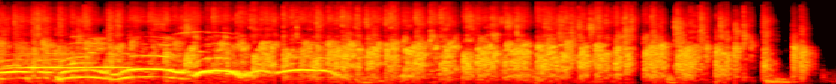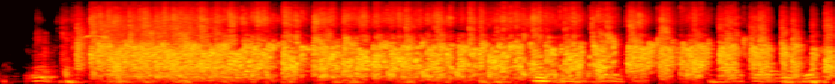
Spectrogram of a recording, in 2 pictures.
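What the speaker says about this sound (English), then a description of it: "Can I have a massive round of applause for Brian?" Audience at an Edinburgh comedy show clapping and cheering after the MC calls for applause, a dense, sustained burst that dips briefly mid-way before swelling again, with some whooping and voices mixed in.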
